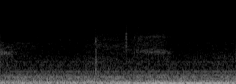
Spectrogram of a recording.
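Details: 2004 Toyota Camry with 198,000 miles idling with a low, slightly uneven rumble; OBD scan shows cylinder 1 misfire.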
